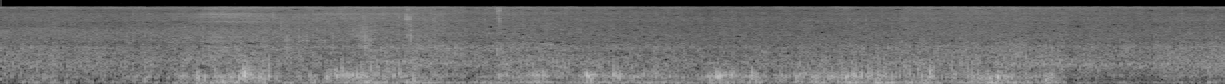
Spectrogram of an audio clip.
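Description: Wind buffeting the phone's microphone: a low rumble that rises into irregular gusts from about a second in, easing off just after five seconds.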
